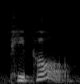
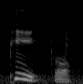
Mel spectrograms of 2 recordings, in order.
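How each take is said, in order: First: The stress is on the second syllable. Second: The stress is on the first syllable. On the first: The speaker calls it wrong. "if you were to put the stress mark over here" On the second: The speaker calls it right. "P is kind of the strong syllable"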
